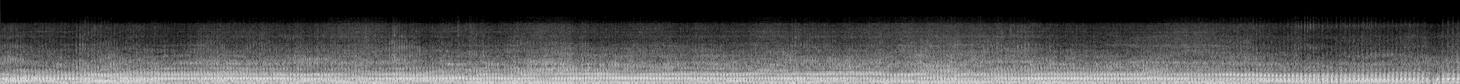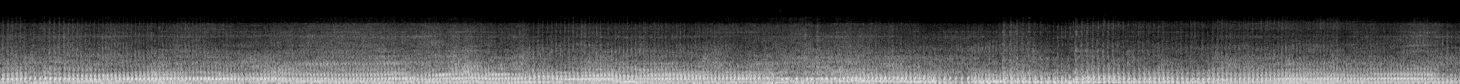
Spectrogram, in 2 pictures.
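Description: Dirt bike engine running steadily while riding a rough trail, its note wavering slightly with the throttle.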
